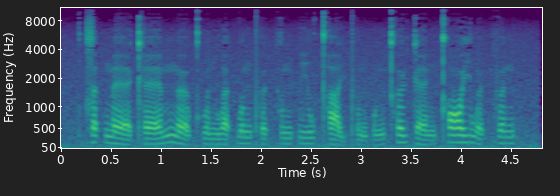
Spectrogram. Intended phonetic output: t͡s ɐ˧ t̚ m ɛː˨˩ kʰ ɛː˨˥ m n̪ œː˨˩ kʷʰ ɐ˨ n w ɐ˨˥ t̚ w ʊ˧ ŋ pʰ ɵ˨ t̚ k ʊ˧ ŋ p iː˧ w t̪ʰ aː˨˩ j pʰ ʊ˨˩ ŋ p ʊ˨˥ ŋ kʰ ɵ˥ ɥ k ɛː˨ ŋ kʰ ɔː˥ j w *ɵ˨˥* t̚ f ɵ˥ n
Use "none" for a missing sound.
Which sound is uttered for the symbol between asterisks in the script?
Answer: ɵ˨˥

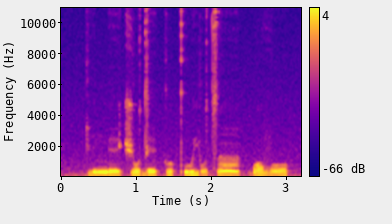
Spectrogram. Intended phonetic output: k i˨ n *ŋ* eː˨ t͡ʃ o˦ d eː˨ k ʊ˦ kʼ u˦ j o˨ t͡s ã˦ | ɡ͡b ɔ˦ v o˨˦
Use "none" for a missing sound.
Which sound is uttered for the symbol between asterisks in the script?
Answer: ŋ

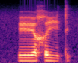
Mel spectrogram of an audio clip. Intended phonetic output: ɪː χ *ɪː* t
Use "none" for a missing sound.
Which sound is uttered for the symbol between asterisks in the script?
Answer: iː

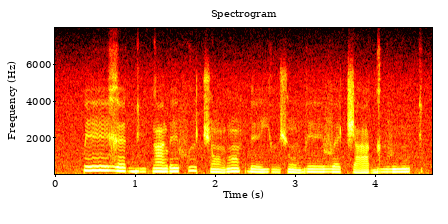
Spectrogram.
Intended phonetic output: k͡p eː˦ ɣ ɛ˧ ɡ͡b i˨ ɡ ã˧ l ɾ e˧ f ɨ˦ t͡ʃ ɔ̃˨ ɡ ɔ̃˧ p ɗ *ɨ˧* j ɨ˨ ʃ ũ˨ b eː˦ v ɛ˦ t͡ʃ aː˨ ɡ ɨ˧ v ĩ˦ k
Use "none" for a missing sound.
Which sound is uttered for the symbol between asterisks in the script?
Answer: e˧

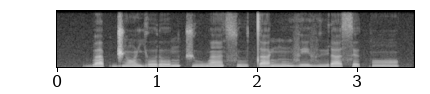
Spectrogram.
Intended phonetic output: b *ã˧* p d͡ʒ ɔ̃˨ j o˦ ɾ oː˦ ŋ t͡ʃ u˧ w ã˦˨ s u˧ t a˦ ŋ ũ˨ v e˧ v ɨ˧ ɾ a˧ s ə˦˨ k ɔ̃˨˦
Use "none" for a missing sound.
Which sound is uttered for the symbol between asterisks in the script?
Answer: a˧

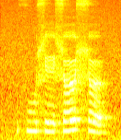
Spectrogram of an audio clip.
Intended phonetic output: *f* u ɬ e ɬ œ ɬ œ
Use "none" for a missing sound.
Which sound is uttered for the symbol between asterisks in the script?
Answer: f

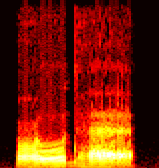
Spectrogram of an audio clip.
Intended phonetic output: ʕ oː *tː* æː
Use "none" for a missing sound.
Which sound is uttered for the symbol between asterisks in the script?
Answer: dʱ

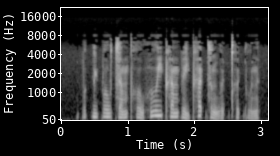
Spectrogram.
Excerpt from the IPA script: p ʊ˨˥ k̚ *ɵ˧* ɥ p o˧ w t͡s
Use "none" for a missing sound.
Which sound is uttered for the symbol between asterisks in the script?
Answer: ɵ˧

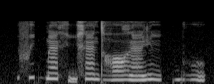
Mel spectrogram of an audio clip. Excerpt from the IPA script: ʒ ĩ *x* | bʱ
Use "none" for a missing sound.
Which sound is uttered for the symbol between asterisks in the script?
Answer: none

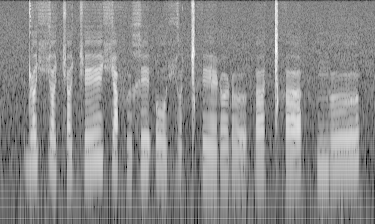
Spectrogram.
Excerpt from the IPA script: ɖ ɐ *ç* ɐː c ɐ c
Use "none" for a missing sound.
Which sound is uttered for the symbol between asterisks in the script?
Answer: ç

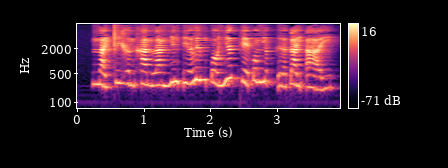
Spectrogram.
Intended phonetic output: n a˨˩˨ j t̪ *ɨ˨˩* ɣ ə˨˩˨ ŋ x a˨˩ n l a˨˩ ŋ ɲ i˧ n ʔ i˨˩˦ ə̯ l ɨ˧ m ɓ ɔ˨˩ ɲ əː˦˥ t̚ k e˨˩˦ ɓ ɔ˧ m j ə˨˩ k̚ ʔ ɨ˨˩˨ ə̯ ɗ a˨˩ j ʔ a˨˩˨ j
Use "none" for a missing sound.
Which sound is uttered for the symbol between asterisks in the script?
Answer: i˨˩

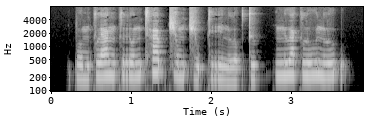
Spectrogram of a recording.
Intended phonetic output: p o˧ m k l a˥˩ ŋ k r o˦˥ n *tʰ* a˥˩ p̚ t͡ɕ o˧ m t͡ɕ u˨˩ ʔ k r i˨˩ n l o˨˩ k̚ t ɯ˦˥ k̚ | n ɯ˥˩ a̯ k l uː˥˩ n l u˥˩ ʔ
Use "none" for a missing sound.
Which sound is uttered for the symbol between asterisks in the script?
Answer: tʰ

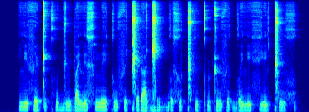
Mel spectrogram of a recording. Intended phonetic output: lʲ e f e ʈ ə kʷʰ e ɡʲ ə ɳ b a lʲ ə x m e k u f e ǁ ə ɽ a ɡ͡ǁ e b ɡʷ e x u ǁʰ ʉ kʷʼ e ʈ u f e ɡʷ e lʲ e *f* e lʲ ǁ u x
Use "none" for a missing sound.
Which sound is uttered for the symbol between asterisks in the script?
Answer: fʲ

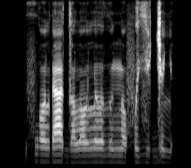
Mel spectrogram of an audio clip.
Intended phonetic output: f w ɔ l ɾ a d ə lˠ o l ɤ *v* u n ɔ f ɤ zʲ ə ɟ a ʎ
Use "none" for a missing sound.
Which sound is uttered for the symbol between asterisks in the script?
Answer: ð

